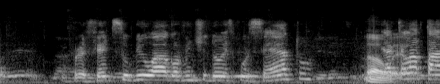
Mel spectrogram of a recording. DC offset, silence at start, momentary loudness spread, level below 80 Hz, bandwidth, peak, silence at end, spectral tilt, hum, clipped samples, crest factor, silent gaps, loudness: under 0.1%; 0 s; 16 LU; -52 dBFS; 14 kHz; -2 dBFS; 0 s; -4.5 dB/octave; none; under 0.1%; 16 dB; none; -19 LUFS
